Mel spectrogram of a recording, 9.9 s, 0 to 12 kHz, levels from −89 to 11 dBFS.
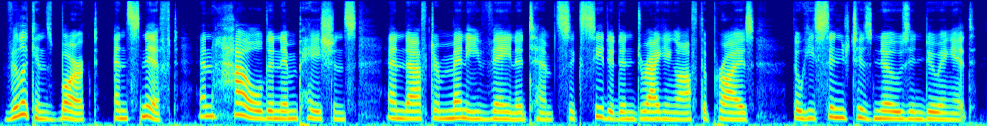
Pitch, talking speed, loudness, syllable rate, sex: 205 Hz, 165 wpm, -19 LUFS, 5.0 syllables/s, female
